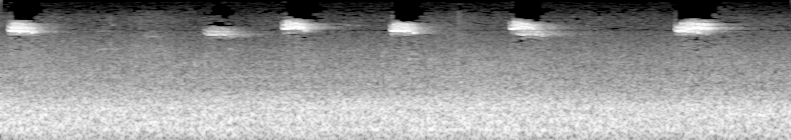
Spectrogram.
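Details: Spotted flycatcher feeding young near the nest, Moscow Region, Russia; a series of six sharp, very high, brief chirps spaced roughly half a second apart, set against a dull, even background rumble.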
